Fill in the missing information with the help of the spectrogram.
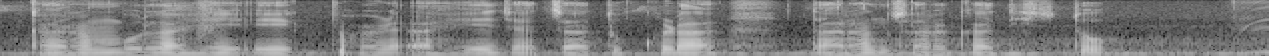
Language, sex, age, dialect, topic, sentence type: Marathi, male, 18-24, Varhadi, agriculture, statement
